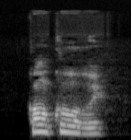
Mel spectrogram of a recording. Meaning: 1. first/second-person singular past historic of concourir 2. masculine plural of concouru
- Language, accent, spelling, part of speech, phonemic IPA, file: French, Canada, concourus, verb, /kɔ̃.ku.ʁy/, LL-Q150 (fra)-concourus.wav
